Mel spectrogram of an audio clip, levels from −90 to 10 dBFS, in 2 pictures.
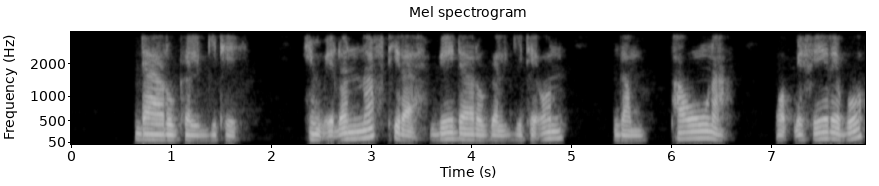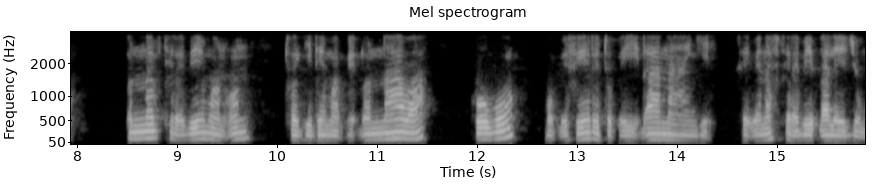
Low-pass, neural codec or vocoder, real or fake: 3.6 kHz; none; real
